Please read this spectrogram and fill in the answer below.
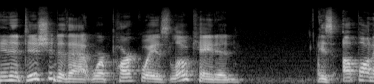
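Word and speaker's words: Güell: to the next major gouty attraction which was Park way now how is way spelled it's like Gad e l yeah so it look it looks like Park Gul or something but it's Parkway is how it's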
